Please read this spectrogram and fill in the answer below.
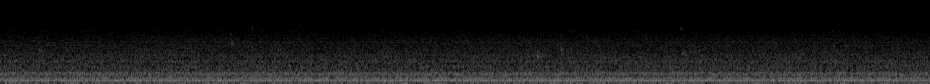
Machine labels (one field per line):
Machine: pump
